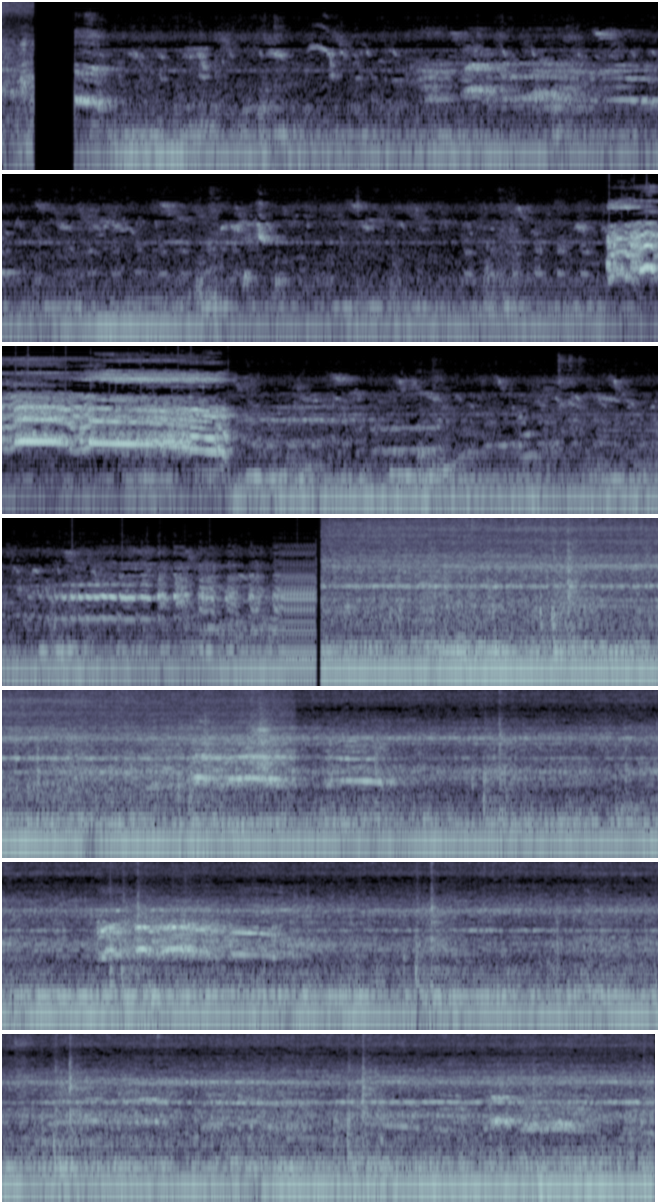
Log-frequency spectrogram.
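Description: Gamefowl rooster crowing: one loud crow about a third of the way in and a shorter, fainter call about two-thirds of the way in, with scattered smaller chicken calls over a steady low hum.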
